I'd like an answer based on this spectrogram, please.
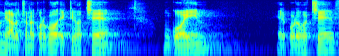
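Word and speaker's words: غين: একটু শুদ্ধতা যাচাই করি তাহলে এটি গাইন এটি শুদ্ধ নয় এটি বলা যাবে না তাহলে শুদ্ধ উচ্চারণ হচ্ছে গইন কি হবে একটু প্র্যাকটিস করুন শুদ্ধ উচ্চারণ কি গইন এরপরে ফা এটি নিয়ে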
